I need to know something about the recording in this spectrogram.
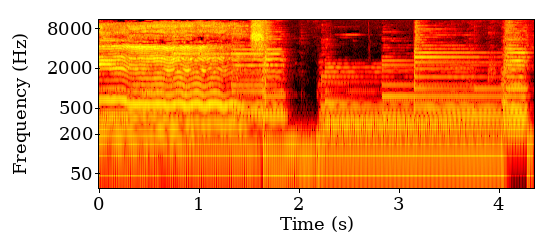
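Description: A song playing: a singer holds a note with vibrato over guitar accompaniment, then, after a short break about halfway through, a steady held chord.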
